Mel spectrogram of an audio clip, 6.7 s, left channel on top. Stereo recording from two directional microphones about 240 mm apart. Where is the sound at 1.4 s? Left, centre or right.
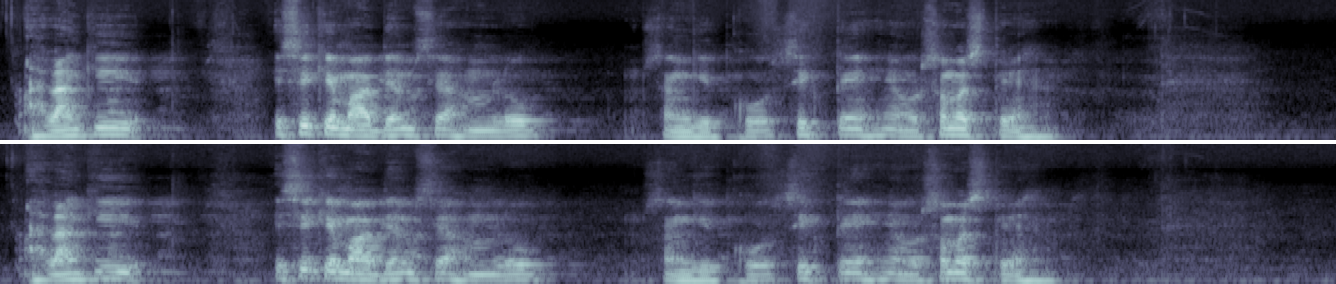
Left.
